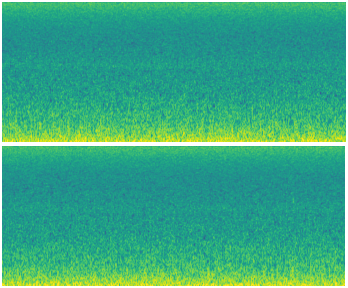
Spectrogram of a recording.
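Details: Constant broadband hiss and low rumble, like wind across a microphone, with no animal call.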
